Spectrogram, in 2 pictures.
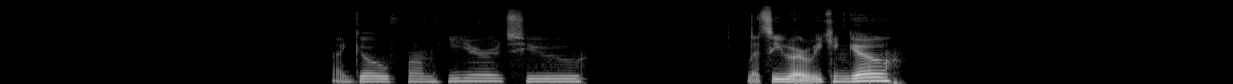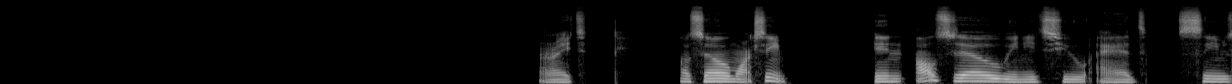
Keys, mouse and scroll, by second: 0.3-1.1 scroll down 6, 1.4 middle click, 1.9 scroll down 2, 2.3 shift+middle click, 2.7 middle click, 3.1 scroll down 1, 4.2 click, 5.6 ctrl+click, 6.1 middle click, 8.4 ctrl+click, 8.8 scroll down 1, 8.8-9.9 middle drag, 10.2 ctrl+z, 11.0 ctrl+click, 11.6 middle click, 13.8 ctrl+click, 14.4-14.9 scroll up 2, 15.0 shift+middle click, 15.5 middle click, 16.3 ctrl+click, 17.2 ctrl+click, 17.8 middle click, 18.5 q, 19.4 click, 19.7-20.6 scroll down 5, 20.6-24.6 middle drag, 23.8-24.2 scroll down 2.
